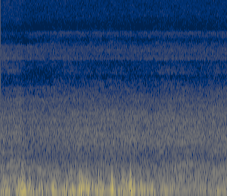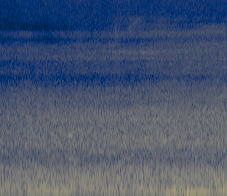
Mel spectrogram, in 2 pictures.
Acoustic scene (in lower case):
street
